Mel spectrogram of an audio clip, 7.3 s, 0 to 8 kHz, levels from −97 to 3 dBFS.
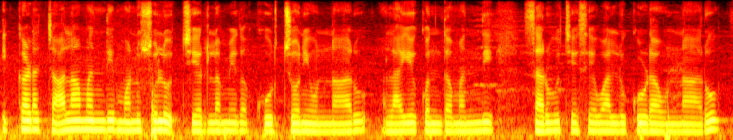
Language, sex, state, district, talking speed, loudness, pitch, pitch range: Telugu, male, Telangana, Hyderabad, 115 wpm, -15 LUFS, 130 Hz, 125-140 Hz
